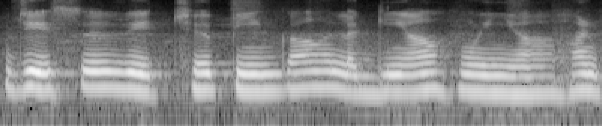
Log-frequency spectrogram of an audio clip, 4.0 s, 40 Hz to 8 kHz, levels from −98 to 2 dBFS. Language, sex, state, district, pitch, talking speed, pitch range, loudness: Punjabi, female, Punjab, Kapurthala, 185 Hz, 90 wpm, 175-195 Hz, -16 LUFS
